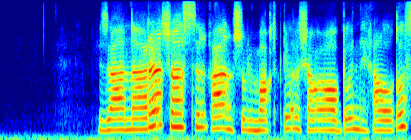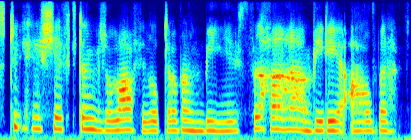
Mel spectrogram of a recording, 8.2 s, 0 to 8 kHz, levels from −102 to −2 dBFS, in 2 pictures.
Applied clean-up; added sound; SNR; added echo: neural diffusion model UNIVERSE++.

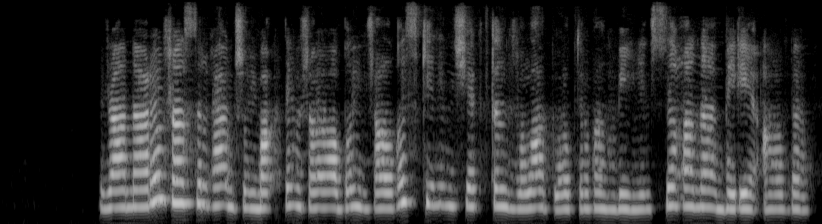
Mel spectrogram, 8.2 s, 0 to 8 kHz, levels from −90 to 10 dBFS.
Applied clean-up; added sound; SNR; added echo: neural mask model DeepFilterNet 3.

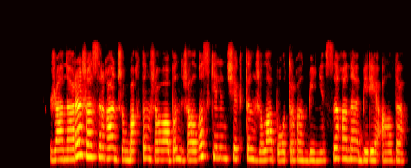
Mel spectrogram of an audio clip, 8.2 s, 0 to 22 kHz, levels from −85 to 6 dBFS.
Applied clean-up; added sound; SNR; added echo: none; none; none; none.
